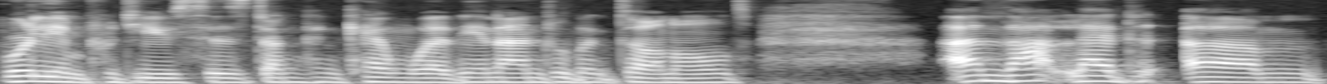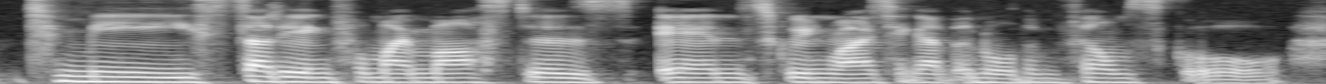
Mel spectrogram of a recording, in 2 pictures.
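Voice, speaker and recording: In a London accent, a woman speaks at a moderate pace. Her pitch is very deep and low, and the recording is very clean with a silent background. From London, England. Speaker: film director and writer. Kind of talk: interview.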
